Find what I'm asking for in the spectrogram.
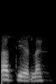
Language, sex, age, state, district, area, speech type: Nepali, female, 30-45, West Bengal, Darjeeling, urban, conversation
